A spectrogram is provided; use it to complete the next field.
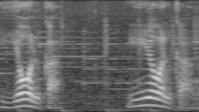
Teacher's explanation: you can see the stress is on yo because it is also a vowel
